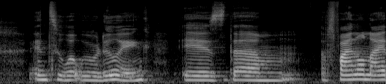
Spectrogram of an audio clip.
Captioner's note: none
